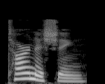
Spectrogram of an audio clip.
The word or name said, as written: tarnishing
